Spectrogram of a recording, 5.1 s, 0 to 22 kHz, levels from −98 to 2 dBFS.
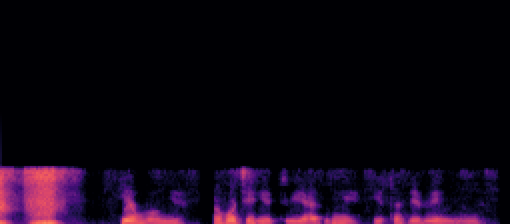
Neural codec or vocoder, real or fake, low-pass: codec, 16 kHz, 0.5 kbps, FunCodec, trained on Chinese and English, 25 frames a second; fake; 5.4 kHz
